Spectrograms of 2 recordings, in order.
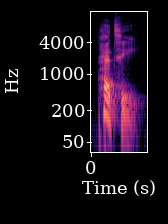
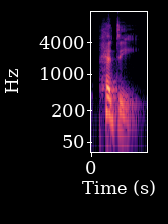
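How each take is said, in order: First: The middle consonant is a full t. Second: The middle consonant is a full d. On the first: It is the original full form. "最正确的原版读法" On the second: It follows the dictionary marking. "教条的按照字典上的标识方式来读"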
